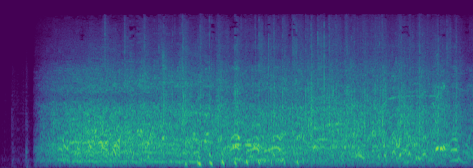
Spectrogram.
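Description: After a brief pause, a studio audience breaks into dense, steady applause mixed with chuckles and murmuring, holding at an even loudness to the end.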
